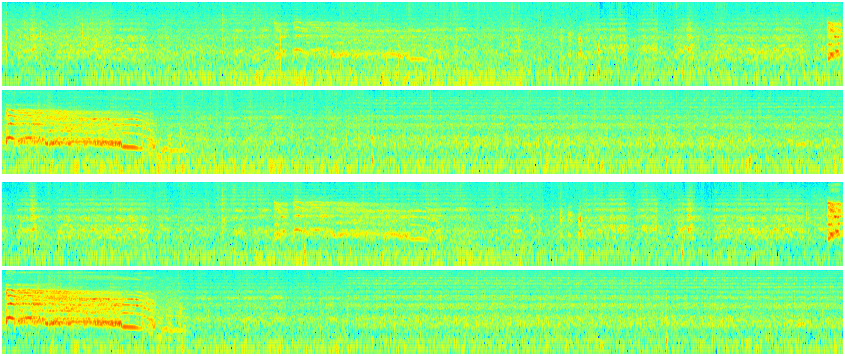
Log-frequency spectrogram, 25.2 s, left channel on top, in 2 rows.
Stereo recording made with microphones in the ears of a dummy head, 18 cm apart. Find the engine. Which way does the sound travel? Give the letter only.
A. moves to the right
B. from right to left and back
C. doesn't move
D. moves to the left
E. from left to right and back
C.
